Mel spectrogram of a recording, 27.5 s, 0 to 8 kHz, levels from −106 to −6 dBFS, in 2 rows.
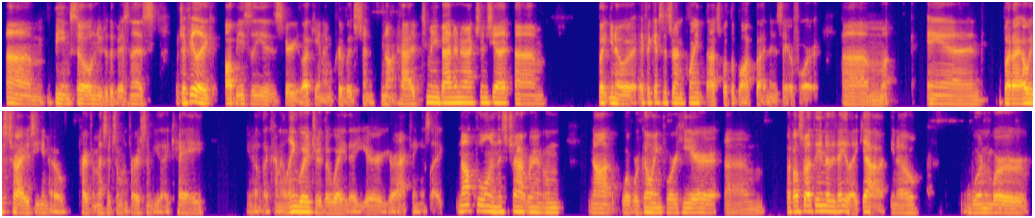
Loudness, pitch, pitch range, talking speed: -25 LUFS, 125 Hz, 110-145 Hz, 225 wpm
